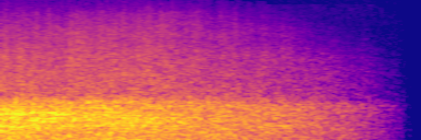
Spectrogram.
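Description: Logo-intro sound effect: a low, noisy swell that is loudest at the start and fades out near the end.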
